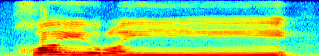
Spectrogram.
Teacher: یا جس پر جزم ہے اور اس سے پہلے زبر ہو تو یالین ہوگا، اس کو ہم کھینچ کر نہیں پڑھیں گے · ہم جو غنہ کر رہے ہیں، یعنی ناک میں تھوڑی دیر آواز کو روک رہے ہیں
